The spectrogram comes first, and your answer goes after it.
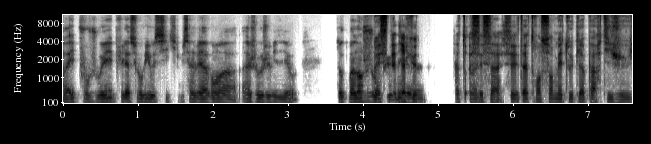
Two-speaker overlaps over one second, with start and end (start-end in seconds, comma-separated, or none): none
